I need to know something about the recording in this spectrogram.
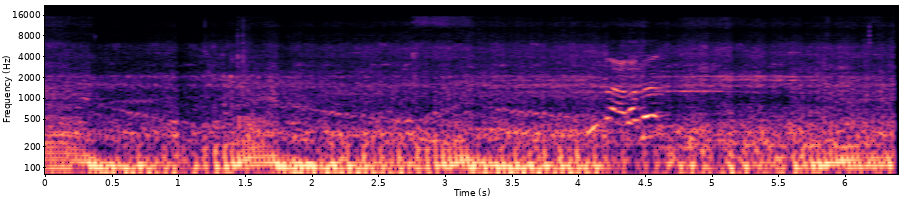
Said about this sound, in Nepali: ट्र्याक्टर निकाल्दै है यहाँबाट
